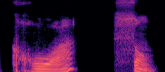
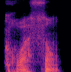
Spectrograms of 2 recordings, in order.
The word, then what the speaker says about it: croissant: Croissant. Croissant. Y un poco nasalizado acá. ¿D'accord? Croissant. Porque la A-N va a ser para nosotros O-N, nasal.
